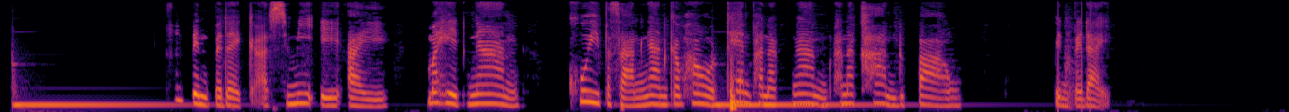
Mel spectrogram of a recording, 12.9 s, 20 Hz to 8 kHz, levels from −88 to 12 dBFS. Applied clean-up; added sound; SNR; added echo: none; Keyboard (musical); 8 dB; none.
